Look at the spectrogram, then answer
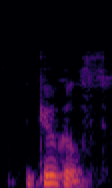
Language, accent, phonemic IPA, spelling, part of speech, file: English, Southern England, /ˈɡuːɡəlθ/, googolth, adjective / noun, LL-Q1860 (eng)-googolth.wav
- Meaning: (adjective) The ordinal form of the number googol; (noun) 1. The person or thing in the googolth position 2. One of a googol equal parts of a whole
